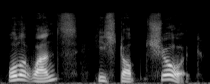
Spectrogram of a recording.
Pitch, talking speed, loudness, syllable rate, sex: 165 Hz, 170 wpm, -17 LUFS, 4.1 syllables/s, male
